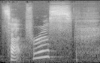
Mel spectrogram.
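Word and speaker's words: Charfauros: So my name, Charfurus, just so you know, the pronunciation is Tatfurus.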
